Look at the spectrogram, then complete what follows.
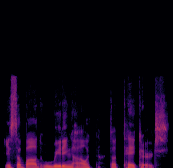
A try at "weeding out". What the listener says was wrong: Yeah, say weeding out. Yeah, the first time sounded more like an R sound, like reading out.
